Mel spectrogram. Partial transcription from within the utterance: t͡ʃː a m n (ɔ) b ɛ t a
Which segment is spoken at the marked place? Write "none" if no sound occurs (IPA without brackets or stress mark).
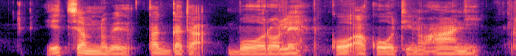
ɔ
